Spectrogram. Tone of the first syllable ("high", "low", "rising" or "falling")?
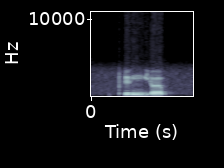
high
